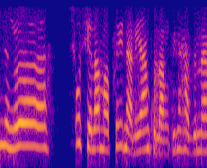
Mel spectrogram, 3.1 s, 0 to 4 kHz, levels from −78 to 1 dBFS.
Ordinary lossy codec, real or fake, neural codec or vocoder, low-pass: AAC, 24 kbps; real; none; 3.6 kHz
